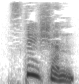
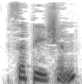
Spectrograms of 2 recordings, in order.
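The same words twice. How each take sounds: First: Said in the usual way. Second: स्टेशन said as सटेशन with a vowel slipped between s and t; wrong pronunciation. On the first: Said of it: "शुद्ध उच्चारण". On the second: Shown as a demonstration. Teacher demonstrating the common mistake to pupils. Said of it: "अशुद्ध उच्चारण".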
